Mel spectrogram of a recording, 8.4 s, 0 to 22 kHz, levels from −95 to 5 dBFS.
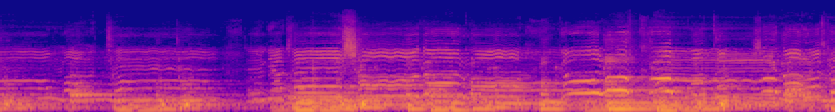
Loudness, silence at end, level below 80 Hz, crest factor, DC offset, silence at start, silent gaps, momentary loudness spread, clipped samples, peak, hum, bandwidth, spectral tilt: -26 LUFS; 0 s; -34 dBFS; 18 dB; under 0.1%; 0 s; none; 13 LU; under 0.1%; -8 dBFS; none; 12 kHz; -7 dB/octave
